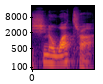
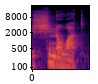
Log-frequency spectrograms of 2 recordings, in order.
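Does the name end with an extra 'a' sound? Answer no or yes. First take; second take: yes; no. First: The name ends with an extra final 'a' sound. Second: The name ends without any final 'a' sound. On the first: This is a reading of the English spelling. The speaker calls it wrong. "If you're going to read this word, it's going to be Shinawatra" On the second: This is how Thai people say the name. The speaker calls it right. "the actual last name would be Shinawat... no A at the end"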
